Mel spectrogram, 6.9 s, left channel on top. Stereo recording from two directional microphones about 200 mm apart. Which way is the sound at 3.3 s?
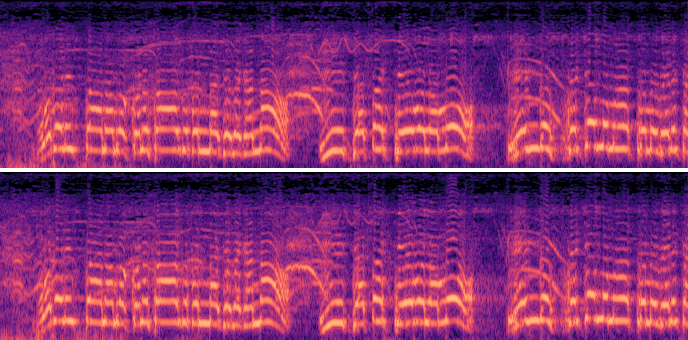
50° right (ahead or behind).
